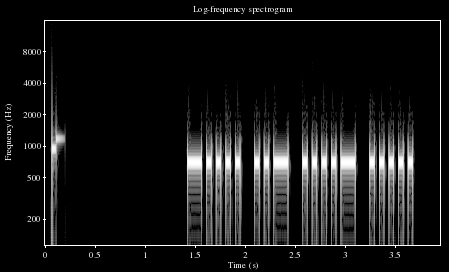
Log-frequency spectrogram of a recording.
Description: Morse code, heard as a keyed tone, about 25 wpm, 700 Hz. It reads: 6U45
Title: Four Challenging Letter-Number Combinations 25wpm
